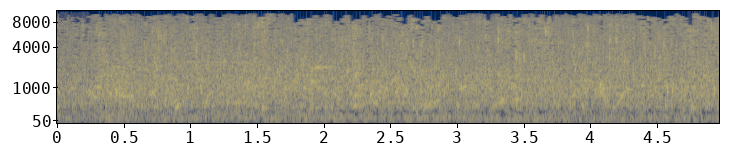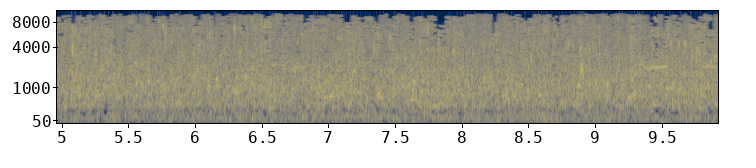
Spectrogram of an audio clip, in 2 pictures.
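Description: A river of clear, clean water flows steadily with a continuous, bright rushing and babbling, even in volume throughout, with no voices.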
